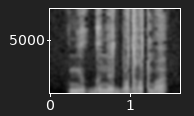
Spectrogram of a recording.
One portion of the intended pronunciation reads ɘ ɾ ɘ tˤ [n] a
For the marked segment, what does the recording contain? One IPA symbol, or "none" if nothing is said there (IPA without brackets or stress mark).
m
